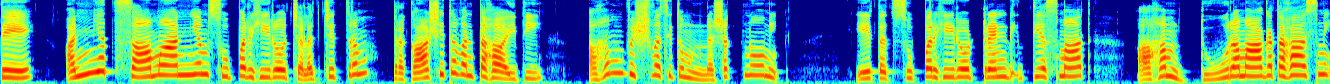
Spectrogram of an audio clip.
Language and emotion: Sanskrit, disgusted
